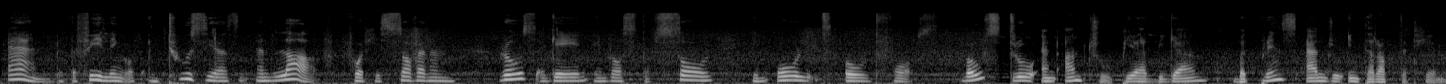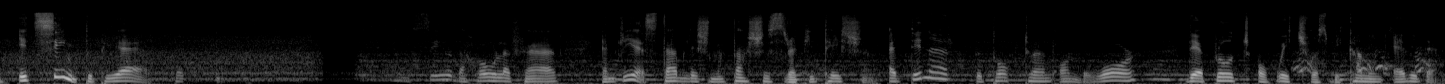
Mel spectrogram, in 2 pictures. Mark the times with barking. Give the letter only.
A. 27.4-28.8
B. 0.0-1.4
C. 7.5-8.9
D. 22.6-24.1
A.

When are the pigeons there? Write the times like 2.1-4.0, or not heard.
not heard.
